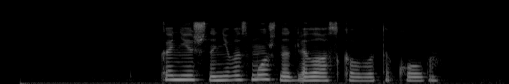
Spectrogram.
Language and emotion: Russian, sad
